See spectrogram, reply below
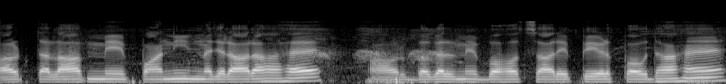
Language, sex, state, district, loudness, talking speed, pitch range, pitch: Hindi, male, Odisha, Malkangiri, -15 LUFS, 130 wpm, 120-130 Hz, 125 Hz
